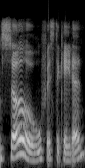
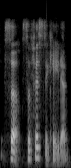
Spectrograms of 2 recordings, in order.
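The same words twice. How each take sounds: First: Sophisticated with a full clear O, soh-phisticated; wrong full vowel. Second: Sophisticated with a relaxed uh, suh-phisticated; right schwa; schwa vowel. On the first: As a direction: say the so of sophisticated with a rounded O. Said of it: "we're not hearing sophisticated". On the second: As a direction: relax the mouth on the first syllable of sophisticated. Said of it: "We're hearing s, relaxing our mouth". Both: Shown as a demonstration.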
